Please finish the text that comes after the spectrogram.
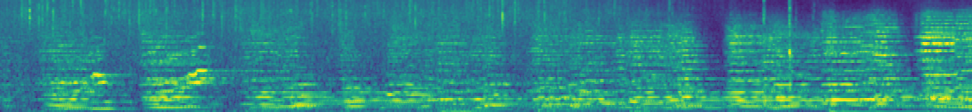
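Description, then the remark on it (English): Real steady rain, not a sound effect, falls outside on a Saturday, a dense, continuous patter that stays even and fairly loud throughout, with soft tonal sounds mixed underneath. No one speaks. “Can you hear that, everybody? That's real. That's not a sound effect.”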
